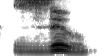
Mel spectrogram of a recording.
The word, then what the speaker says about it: zoo: La palabra zoológico en inglés es zoo. Zoo. ¿Verdad? No podemos decir zoo. Porque zoo puede ser, hay un nombre en inglés, ¿verdad? Alguien que se llame Sue.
